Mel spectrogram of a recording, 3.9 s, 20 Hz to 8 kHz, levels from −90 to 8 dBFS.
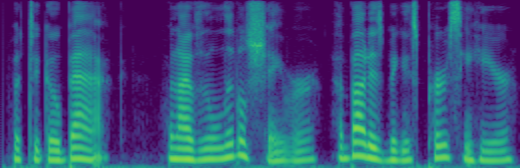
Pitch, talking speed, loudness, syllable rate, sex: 185 Hz, 230 wpm, -17 LUFS, 6.2 syllables/s, female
